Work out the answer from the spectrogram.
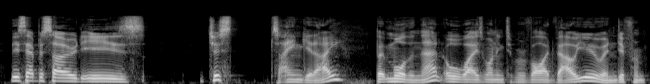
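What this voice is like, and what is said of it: Strong Australian accent. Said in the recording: “that very Australian accent”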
